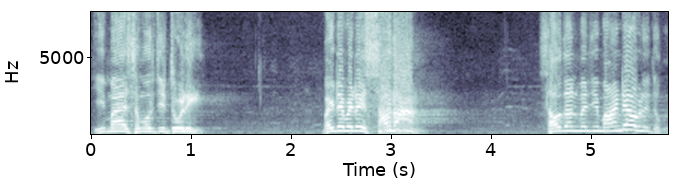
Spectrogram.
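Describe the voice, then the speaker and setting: A man with a Marathi accent giving a comic devotional sermon, loud and teasing, quizzing his listeners in call-and-response and mixing in broken English lines. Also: very high voice, normal speed, gravelly. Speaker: kirtan preacher.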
